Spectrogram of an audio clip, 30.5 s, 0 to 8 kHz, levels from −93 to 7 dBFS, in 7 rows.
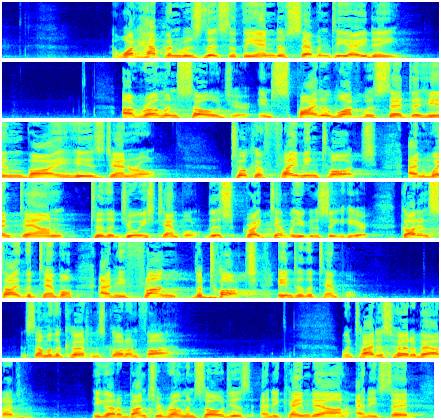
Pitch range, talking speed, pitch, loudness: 150-195 Hz, 160 wpm, 175 Hz, -15 LUFS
